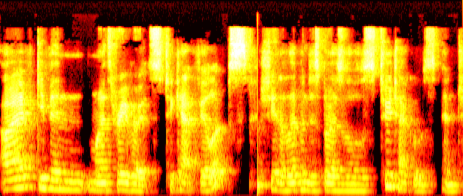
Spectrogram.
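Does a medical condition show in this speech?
No.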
